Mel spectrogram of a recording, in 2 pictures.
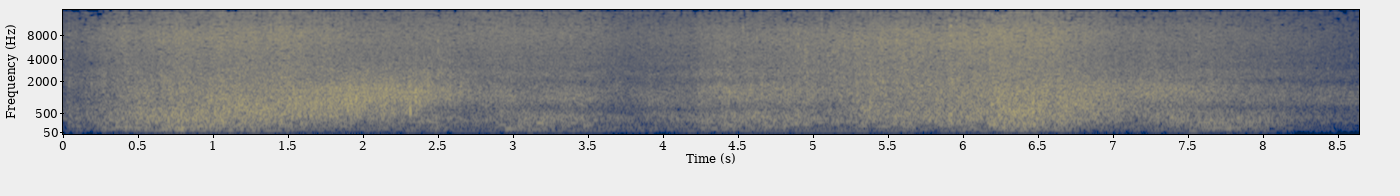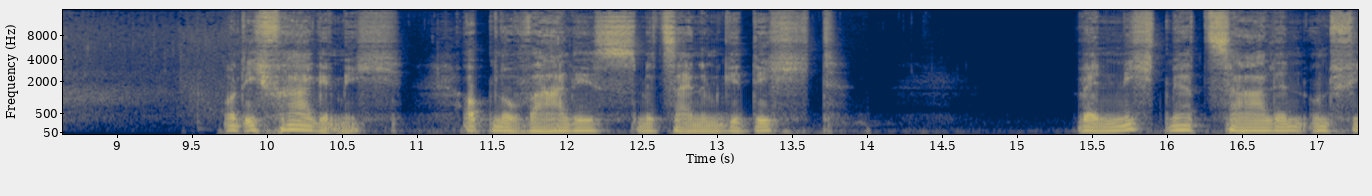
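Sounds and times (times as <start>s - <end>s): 
ocean waves rolling onto a sandy beach: 0.0s - 9.7s
speech: 9.8s - 13.8s, 15.4s - 17.2s.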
